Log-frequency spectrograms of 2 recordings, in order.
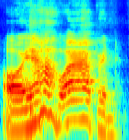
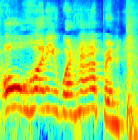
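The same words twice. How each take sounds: First: Relaxed, casual acknowledgment in a normal register; just check in, no gushing; active listening. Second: Very high, gushing fake sympathy; overly nice concern. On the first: Coach shows a man how to answer her venting, casually interested. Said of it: "give the active listening". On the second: Coach shows the wrong reply to her venting, overconcerned. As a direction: fuss over her in a sugary mock voice. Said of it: "being overly nice is not authentic". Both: Shown as a demonstration.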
